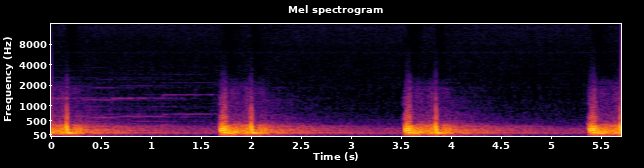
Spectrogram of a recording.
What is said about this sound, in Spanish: Se acercó un poco más y entonces escuchó el latido.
